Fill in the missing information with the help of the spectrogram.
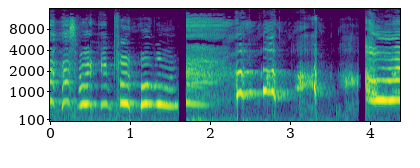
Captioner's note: wheezing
